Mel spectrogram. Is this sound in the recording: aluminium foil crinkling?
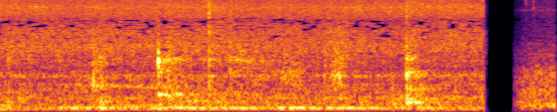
no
